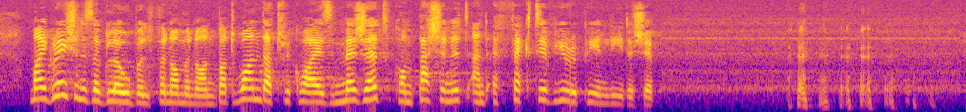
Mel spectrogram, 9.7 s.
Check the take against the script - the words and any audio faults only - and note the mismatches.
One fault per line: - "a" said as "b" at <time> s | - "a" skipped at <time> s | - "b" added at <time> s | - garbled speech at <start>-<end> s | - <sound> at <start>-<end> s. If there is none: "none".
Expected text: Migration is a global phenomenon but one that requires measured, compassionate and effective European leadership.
- laugh at 7.9-9.4 s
